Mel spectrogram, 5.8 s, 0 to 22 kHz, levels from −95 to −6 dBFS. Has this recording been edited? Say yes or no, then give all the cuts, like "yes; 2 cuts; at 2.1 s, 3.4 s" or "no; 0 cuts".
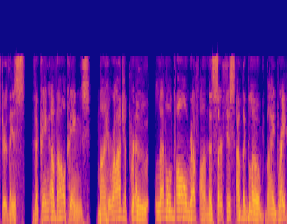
yes; 1 cut; at 4.0 s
